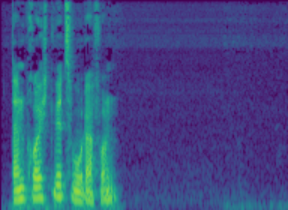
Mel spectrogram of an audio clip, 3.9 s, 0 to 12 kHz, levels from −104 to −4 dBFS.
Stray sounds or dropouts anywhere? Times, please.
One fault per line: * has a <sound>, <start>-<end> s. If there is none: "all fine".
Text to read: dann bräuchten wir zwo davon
all fine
